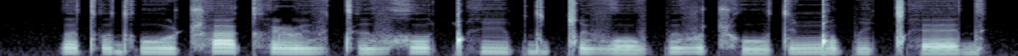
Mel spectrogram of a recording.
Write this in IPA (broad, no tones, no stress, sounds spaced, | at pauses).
ə tʼ u d ʔ uː ʈ͡ʂʰ aː kʰ ə ɭ y v tʼ ɨ v x oː ǃʰ iː p d u ǀ y v oː v p ʉ v ə ʈ͡ʂʰ uː t y ŋ͡ǃ u p iː ǀʰ ɛː d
